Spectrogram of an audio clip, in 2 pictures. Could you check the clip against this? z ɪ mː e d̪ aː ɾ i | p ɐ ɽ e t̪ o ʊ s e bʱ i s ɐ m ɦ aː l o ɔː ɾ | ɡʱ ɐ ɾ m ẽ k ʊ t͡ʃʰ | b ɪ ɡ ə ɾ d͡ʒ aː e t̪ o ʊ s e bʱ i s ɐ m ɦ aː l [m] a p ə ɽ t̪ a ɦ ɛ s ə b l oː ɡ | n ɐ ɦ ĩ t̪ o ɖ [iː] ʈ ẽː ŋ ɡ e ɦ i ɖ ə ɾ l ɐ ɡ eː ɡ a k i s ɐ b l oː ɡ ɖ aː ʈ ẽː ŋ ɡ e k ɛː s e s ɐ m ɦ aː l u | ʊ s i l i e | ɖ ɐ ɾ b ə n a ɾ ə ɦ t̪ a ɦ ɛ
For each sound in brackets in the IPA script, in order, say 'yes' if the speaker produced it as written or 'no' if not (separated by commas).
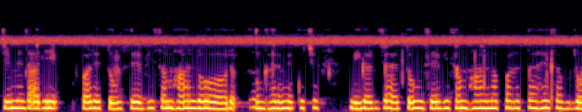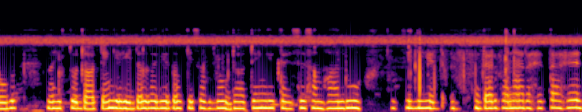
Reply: no, no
